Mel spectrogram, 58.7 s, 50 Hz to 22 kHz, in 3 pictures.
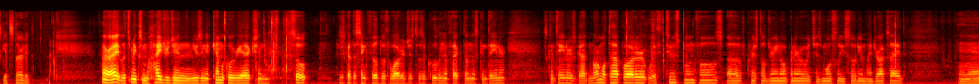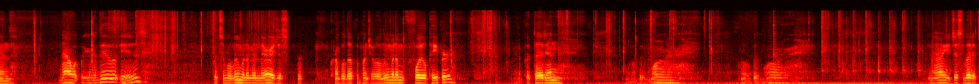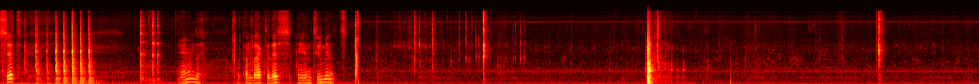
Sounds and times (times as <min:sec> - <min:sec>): Speech: 0:00.0 - 0:00.7, 0:02.0 - 0:06.2, 0:06.8 - 0:10.2, 0:10.9 - 0:18.1, 0:19.2 - 0:19.9, 0:20.8 - 0:22.6, 0:23.9 - 0:28.8, 0:32.1 - 0:33.5, 0:34.4 - 0:35.8, 0:38.1 - 0:39.6, 0:42.7 - 0:43.3, 0:43.9 - 0:46.2
Inside, small room: 0:00.0 - 0:58.7.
